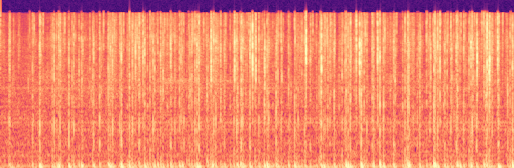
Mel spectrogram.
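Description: Long painted nails scratch and tap on an Amazon Prime padded poly bubble mailer held close. A dense run of soft, dull thumps and brushing scratches blends with faint bright crinkly crackle, each contact dying away almost instantly.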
